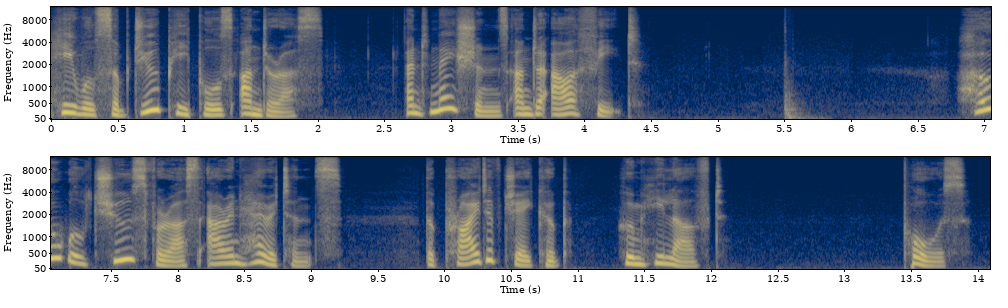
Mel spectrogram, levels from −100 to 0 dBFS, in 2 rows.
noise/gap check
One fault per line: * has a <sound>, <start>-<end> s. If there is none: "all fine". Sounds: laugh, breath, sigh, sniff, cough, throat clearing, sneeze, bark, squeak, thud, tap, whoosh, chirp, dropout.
* has a thud, 5.5-5.9 s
